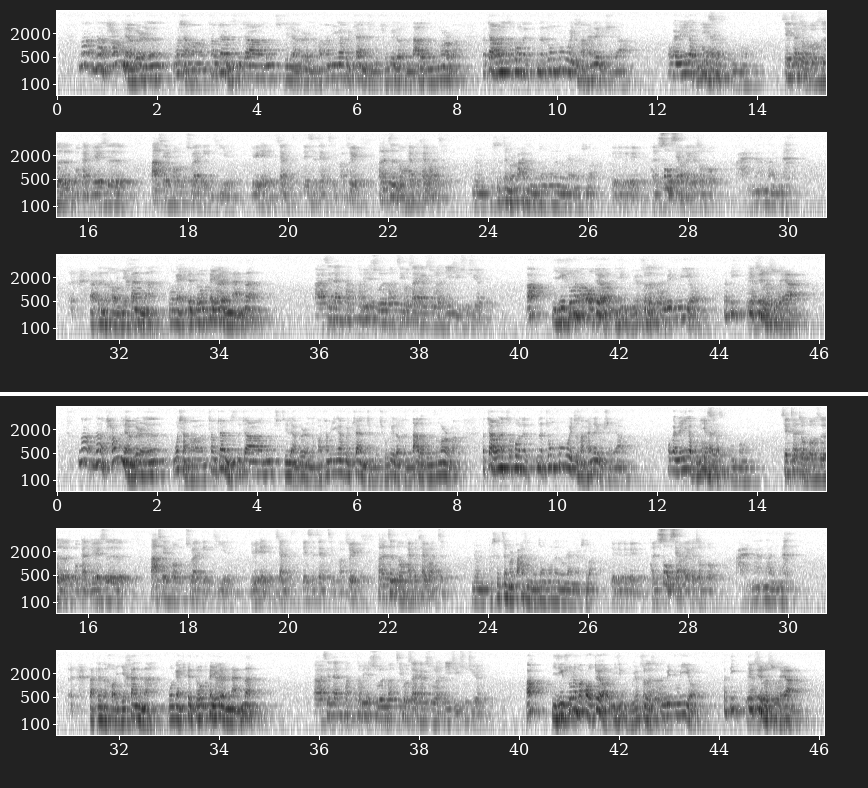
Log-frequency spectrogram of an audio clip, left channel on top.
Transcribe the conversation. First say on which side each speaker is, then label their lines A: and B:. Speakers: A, on the right; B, on the right.
A: 那那他们两个人，我想啊，像詹姆斯加东契奇两个人的话，他们应该会占整个球队的很大的工资帽儿吧？那占完了之后，那那中锋位置上还能有谁啊？我感觉应该不厉害吧，
B: 哦，现
A: 中锋
B: 现在中锋是我感觉是大前锋出来顶替的，有一点像类似这样的情况，所以他的阵容还不太完整。
A: 就不是正儿八经的中锋那种感觉是吧？
B: 对对对对，很瘦小的一个中锋
A: 哎，那那那 <laughs> 那真的好遗憾呐，我感觉夺冠有点难呐。
B: 啊，啊，现在他他们也输了嘛，季后赛刚输了，第一局出局了，
A: 啊，已经输了吗？哦，对哦，已经五月份了，
B: 输了输了，
A: 我都没注意哦。他第第对手是谁啊？
B: 对啊，输了输了。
